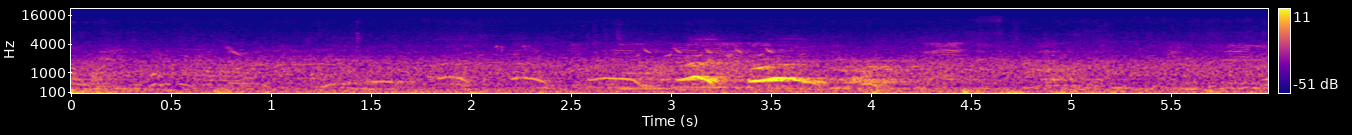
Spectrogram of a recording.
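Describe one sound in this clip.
A crowd of adult spectators chatters at a distance outdoors.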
